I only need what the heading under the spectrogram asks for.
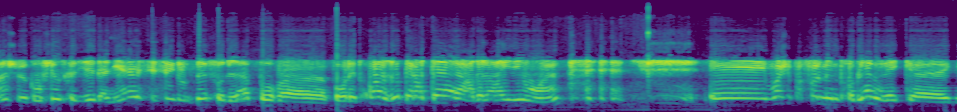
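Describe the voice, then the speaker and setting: Man, amateur radio operator, husky, high voice, casual chat, tag words, dull radio sound. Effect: radio transmission. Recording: muffled radio transmission.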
